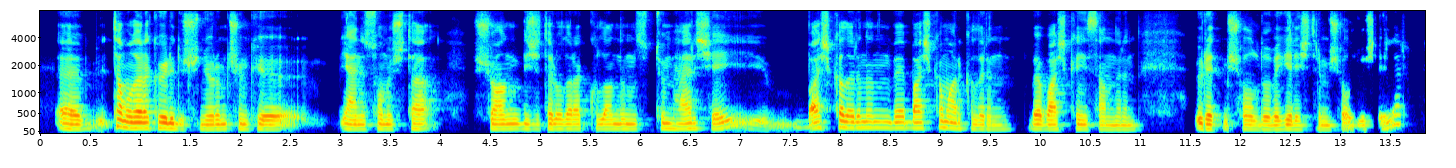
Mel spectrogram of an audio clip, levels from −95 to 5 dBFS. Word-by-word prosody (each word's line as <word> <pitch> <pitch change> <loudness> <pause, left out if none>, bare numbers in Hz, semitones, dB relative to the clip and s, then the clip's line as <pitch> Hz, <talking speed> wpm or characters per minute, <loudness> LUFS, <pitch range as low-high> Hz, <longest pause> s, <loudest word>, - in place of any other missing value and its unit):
Eee, 110 -3 +4 0.3
tam 170 -5 +6
olarak 135 0 +6
öyle 125 -2 +6
düşünüyorum 110 0 -1
çünkü, 110 -2 +1 0.4
yani 110 -2 +1
sonuçta 110 +1 -2 0.3
şu 115 - -1
an 115 +1 +2
dijital 115 +1 -1
olarak 115 0 0
kullandığımız 115 0 -1
tüm 125 -2 -2
her 120 +1 0
şey, 125 +4 -1 0.2
eee, - - -8 0.4
başkalarının 140 0 +2
ve 140 0 0
başka 135 +2 0
markaların 110 -6 -3 0.2
ve 115 -1 +4
başka 110 0 0
insanların 100 -2 -3 0.6
üretmiş 110 -4 +1
olduğu 105 -1 +1
ve 100 - +4
geliştirmiş 100 -1 -2
olduğu 100 +1 -3
şeyler 225 - -6
115 Hz, 130 wpm, -25 LUFS, 110-125 Hz, 0.6 s, tam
